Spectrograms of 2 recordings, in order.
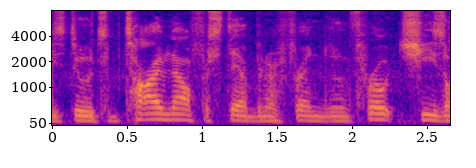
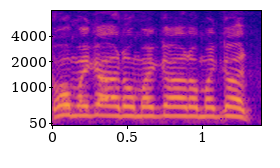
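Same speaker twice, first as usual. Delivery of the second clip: high-pitched, repeated imitated fretting; mock panic; 9 semitones higher than usual. Prue sees her friend stabbed, high mock panic. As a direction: babble it high in put-on panic. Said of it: "and now Prue panics".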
